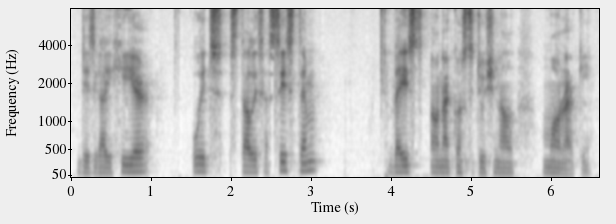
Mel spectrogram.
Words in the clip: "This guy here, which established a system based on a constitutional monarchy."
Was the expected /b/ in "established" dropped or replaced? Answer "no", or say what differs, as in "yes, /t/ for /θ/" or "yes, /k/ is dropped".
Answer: yes, /b/ is dropped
